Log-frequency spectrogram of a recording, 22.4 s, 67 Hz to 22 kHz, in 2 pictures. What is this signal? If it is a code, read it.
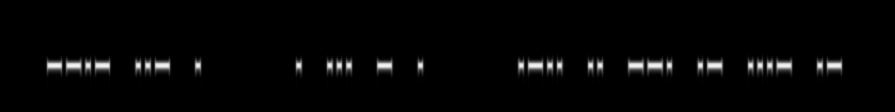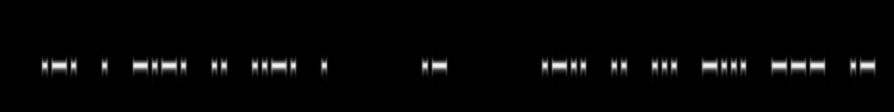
Morse code, heard as a keyed tone, about 20 wpm, spaced as for 15 wpm, 750 Hz. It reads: QUE ESTE LIGAVA RECIFE A LISBOA
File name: arquivos / texto / texto 16 20ppm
